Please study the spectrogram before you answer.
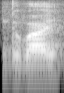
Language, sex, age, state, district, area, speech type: Bodo, male, 30-45, Assam, Kokrajhar, rural, spontaneous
